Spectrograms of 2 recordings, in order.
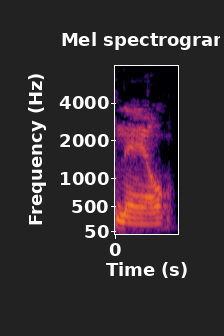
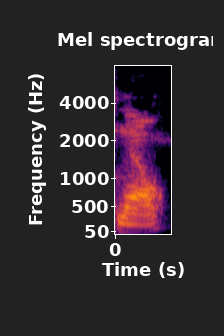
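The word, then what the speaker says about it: knell: that uh a death nail is not a thing so I uh learning has occurred today uh death nail is actually death now and it's spelled k-n-e-l-l and it is a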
